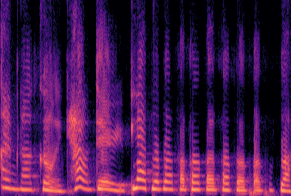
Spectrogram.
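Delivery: high, spoiled, bratty tantrum meltdown. Retelling a character's meltdown in the car about prom: imitating a bratty meltdown. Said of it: "I'm talking brat meltdown in the car".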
